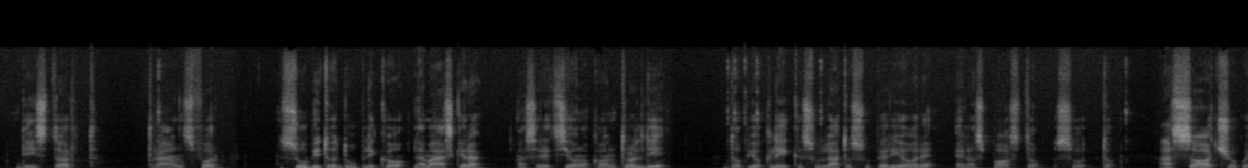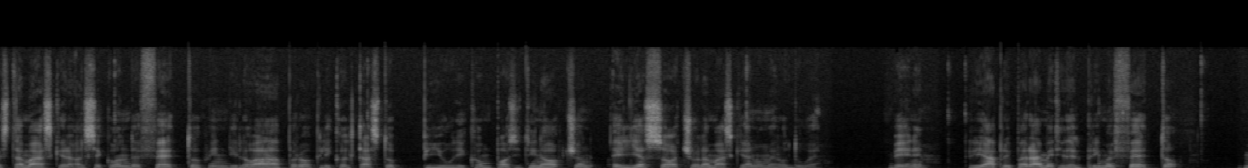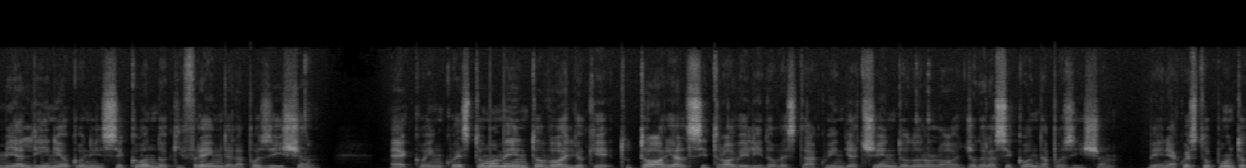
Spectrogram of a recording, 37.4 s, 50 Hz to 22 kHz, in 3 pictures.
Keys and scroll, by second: 5.6 super+d.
